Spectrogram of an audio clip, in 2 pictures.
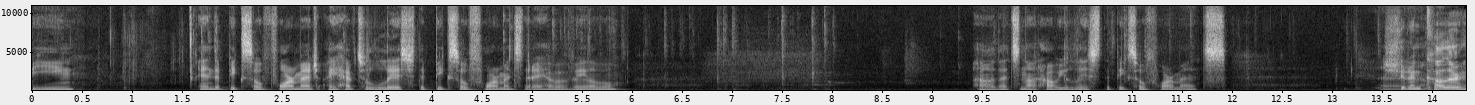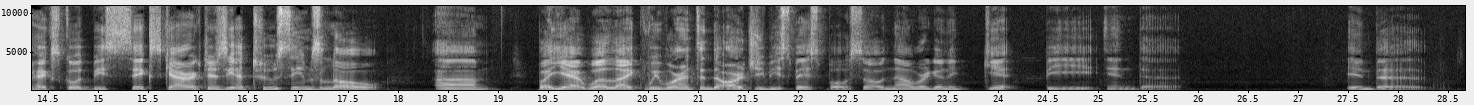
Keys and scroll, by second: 4.2 super+c, 7.4 super+v, 9.7 super+Tab, 10.8 shift+super+], 11.7 super+f, 14.0 super+Up, 16.6 super+Tab.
